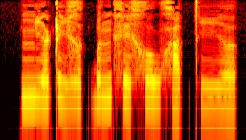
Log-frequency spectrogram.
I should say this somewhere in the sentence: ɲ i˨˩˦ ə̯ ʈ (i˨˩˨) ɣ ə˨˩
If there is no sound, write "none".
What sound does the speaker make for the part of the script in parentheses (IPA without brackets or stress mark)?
i˨˩˨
